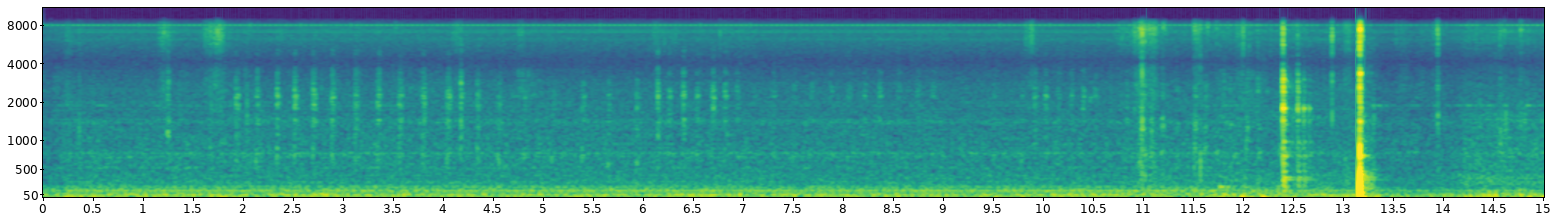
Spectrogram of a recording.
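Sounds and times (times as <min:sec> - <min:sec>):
gerbil chattering clicks: 0:01.2 - 0:09.1.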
